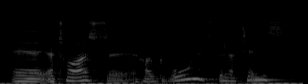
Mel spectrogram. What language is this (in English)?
Danish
